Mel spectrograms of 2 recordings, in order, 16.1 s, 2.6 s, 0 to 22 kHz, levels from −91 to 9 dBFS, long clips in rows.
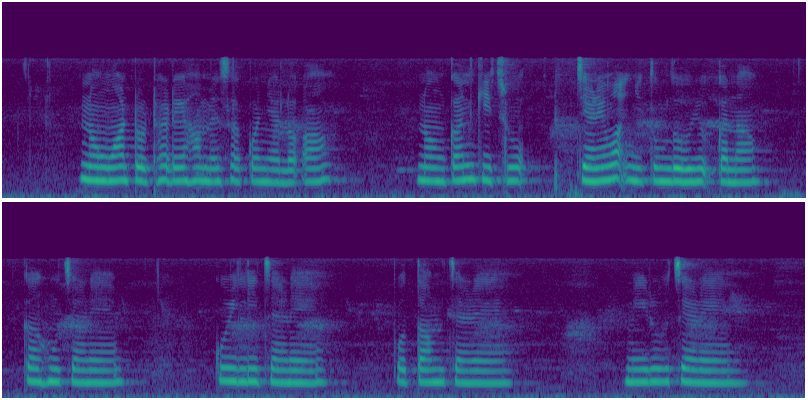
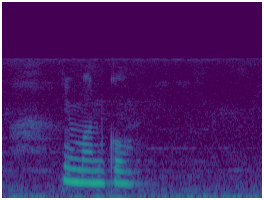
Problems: background sounds at intervals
